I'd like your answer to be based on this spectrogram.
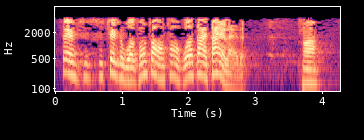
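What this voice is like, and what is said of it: Stammering, halting, incoherent speech. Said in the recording (Chinese): “怎么这样说话呢？越瞧他越瘆得慌，嘴跟这舌头连这大脑连不到一块儿...嘴里吞吞吐吐，语无伦次”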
